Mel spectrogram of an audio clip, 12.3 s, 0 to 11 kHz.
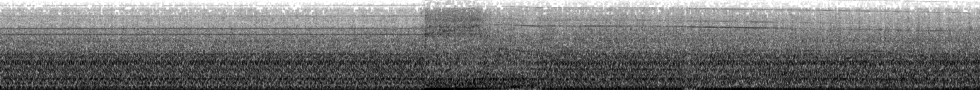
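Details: Caterpillar D8H bulldozer (46A serial, year unknown, No. 28 cable control unit) running after sitting 15+ years, once fuel reached it: deep, even diesel idle that holds its steady rumble through a brief throttle burst, running good. Normal diesel idle.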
